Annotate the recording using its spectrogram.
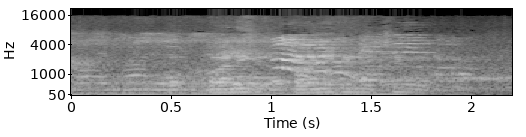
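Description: Children's voices chattering and calling out, with a low steady rumble underneath.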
